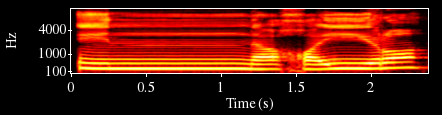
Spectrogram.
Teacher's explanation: خا موٹا ہے را بھی موٹا ہے، ان خیر، خا موٹے حروف میں سے اور را پہ جب زبر ہو اور پیش ہو تو یہ موٹا پڑھتے ہیں۔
